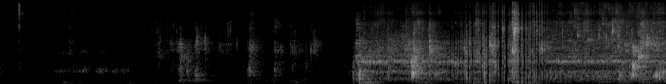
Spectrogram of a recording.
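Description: From 4.5 s to about 5.46 s there's a stretch of processor overload crackle. The machine couldn't keep up with its small audio buffers, roughly 10 ms each, and missed something like fifty deadlines across that second. Each miss drops in a tiny hard-edged slice of silence, so the sound picks up a gritty, tearing crackle riding on top. It clears once the load eases off.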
